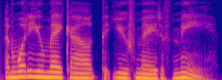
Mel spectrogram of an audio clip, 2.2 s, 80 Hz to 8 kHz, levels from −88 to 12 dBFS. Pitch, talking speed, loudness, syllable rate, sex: 165 Hz, 295 wpm, -15 LUFS, 5.6 syllables/s, female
